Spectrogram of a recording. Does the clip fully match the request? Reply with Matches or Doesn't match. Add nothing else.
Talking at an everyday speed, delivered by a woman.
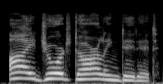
Matches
